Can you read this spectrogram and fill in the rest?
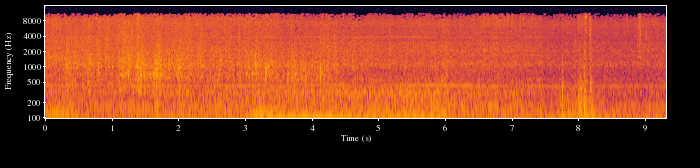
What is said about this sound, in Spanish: En un motel de carretera. Un coche accede al aparcamiento.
